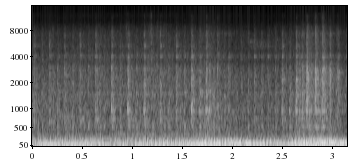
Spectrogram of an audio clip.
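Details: Kia Sportage engine: rough idle with steady low rumble and repeated sharp light knocks on top; mechanic says it is not fuel knocking, cause not confirmed.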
